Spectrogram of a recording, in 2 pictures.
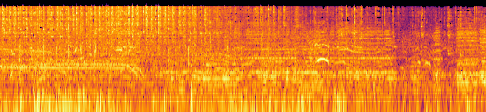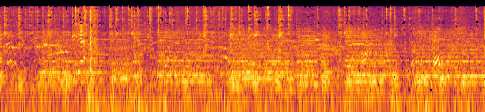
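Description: High school marching band playing, with brass chords held over a drum beat.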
